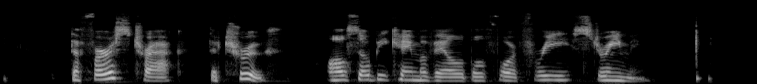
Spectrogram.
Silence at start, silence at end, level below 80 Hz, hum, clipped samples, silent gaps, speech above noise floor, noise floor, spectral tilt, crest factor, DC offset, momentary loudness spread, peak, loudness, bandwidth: 0.7 s; 0.6 s; -76 dBFS; none; under 0.1%; none; 48 dB; -73 dBFS; -3.5 dB/octave; 20 dB; under 0.1%; 16 LU; -8 dBFS; -25 LUFS; 11.5 kHz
